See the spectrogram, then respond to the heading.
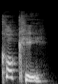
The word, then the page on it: cocky: British English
